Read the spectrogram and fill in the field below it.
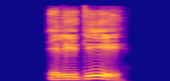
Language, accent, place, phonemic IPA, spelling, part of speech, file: German, Germany, Berlin, /ˌɛl ˌeː ˈdeː/, LED, noun, De-LED.ogg
- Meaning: LED (light-emitting diode)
